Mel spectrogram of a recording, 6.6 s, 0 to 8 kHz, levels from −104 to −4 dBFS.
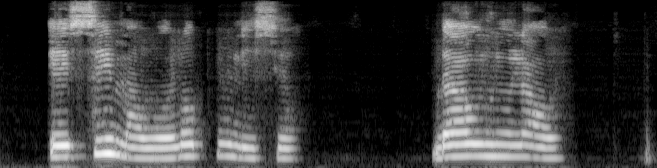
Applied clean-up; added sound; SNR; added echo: neural mask model DeepFilterNet 3.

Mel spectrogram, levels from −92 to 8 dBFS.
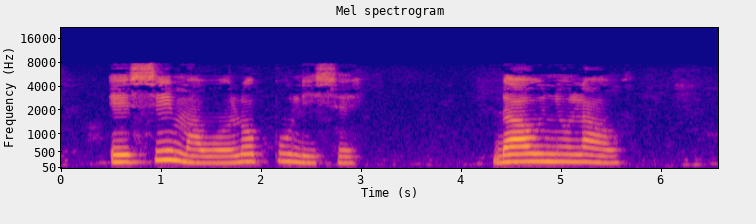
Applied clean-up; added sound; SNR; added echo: none; none; none; none.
